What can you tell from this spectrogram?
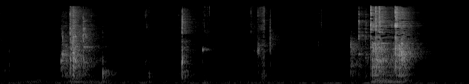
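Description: Green slime being taken out of a small round container with a plastic utensil and by hand: handling clatter, scraping and slime noises in about five short bursts, the loudest and longest about three and a half to four seconds in.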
